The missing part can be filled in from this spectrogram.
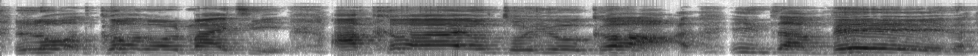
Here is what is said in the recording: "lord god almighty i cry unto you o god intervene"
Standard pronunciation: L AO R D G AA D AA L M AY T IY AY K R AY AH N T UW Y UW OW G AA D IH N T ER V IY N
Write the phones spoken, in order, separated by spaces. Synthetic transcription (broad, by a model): L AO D G AA D AA L M AY T IY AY K R AY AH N T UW Y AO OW G AA D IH N T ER V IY N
